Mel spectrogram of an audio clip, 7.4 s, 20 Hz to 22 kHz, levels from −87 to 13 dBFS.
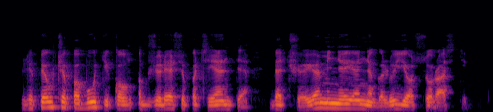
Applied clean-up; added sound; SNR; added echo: none; none; none; none.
